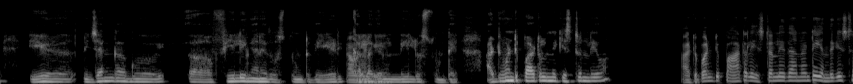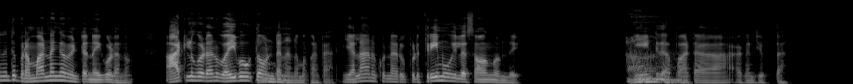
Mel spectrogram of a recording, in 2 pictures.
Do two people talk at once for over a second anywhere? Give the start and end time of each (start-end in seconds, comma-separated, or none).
none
